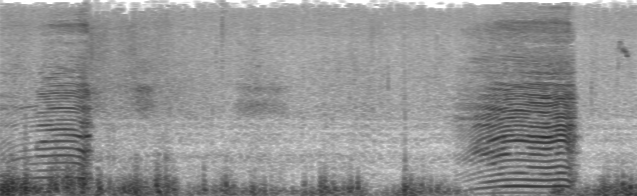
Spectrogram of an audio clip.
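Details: Cows lowing with a brief harmonic moo at the start, a quieter stretch of low rumbling, then a strong arched bellow near the end lasting about a second.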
